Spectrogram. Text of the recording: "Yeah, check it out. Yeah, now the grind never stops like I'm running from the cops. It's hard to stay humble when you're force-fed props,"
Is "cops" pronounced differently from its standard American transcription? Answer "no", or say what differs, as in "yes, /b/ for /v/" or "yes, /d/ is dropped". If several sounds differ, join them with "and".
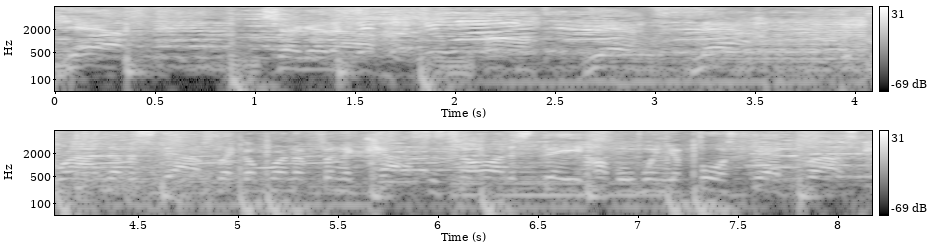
yes, /p/ is dropped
